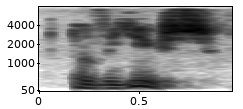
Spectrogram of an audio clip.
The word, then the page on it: overuse: British English; noun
